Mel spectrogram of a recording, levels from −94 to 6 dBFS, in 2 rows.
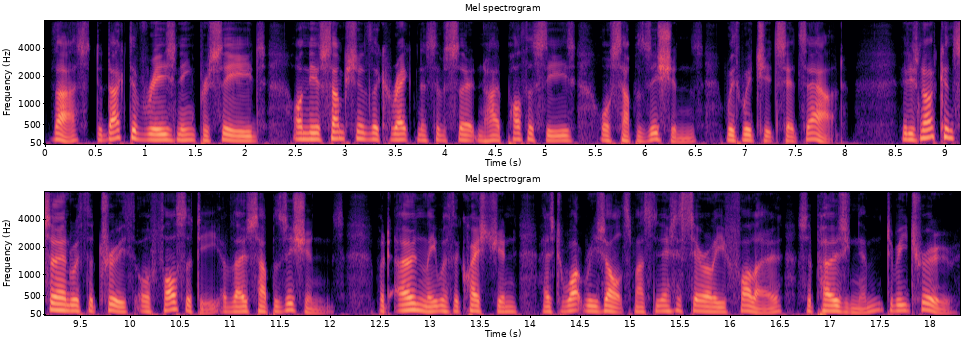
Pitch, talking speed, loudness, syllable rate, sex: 120 Hz, 160 wpm, -21 LUFS, 5.3 syllables/s, male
